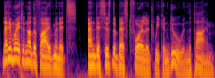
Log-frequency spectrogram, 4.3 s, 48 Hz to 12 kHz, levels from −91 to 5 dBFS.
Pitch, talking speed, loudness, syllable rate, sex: 110 Hz, 250 wpm, -19 LUFS, 6.0 syllables/s, male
